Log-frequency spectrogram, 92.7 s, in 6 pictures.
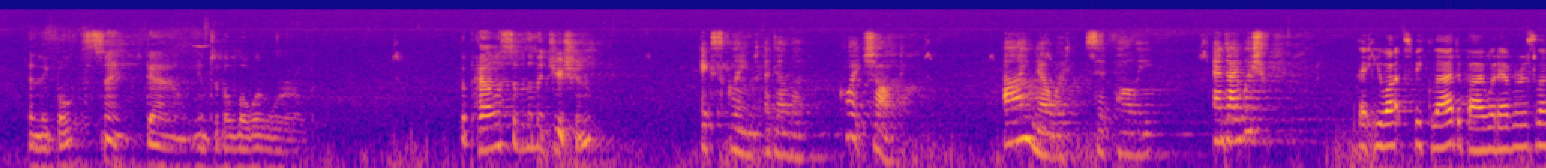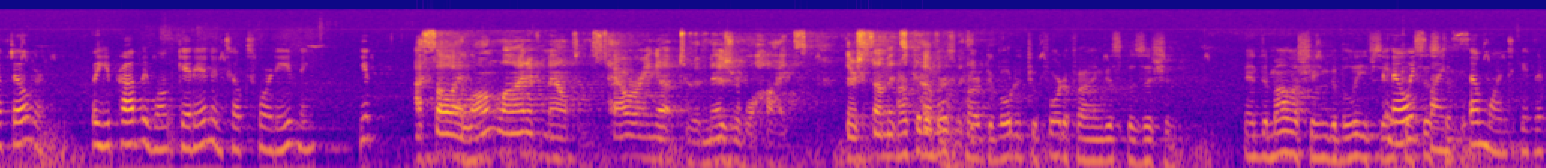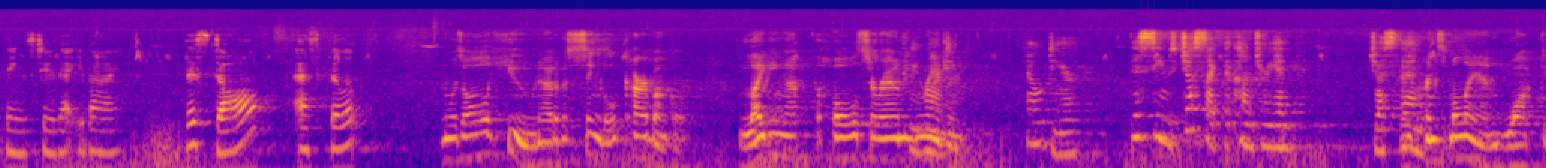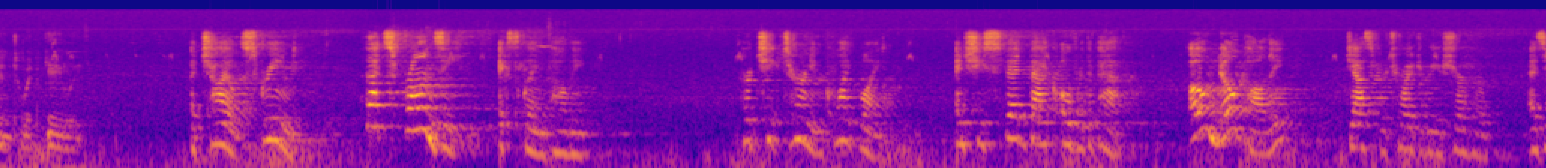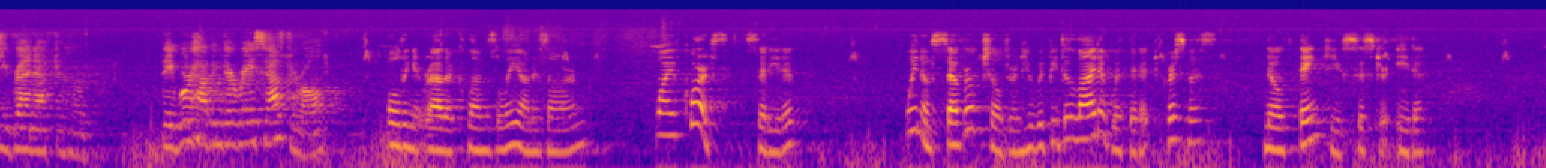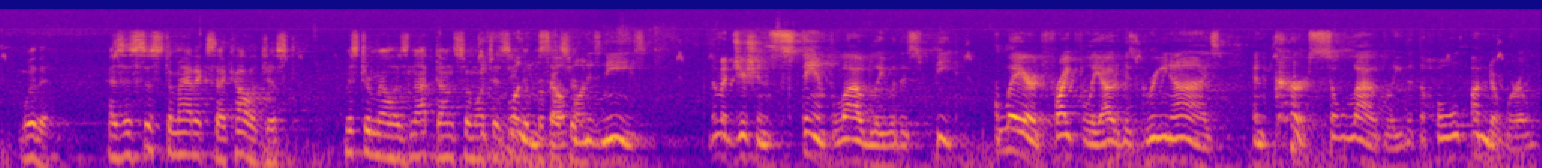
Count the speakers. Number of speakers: five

